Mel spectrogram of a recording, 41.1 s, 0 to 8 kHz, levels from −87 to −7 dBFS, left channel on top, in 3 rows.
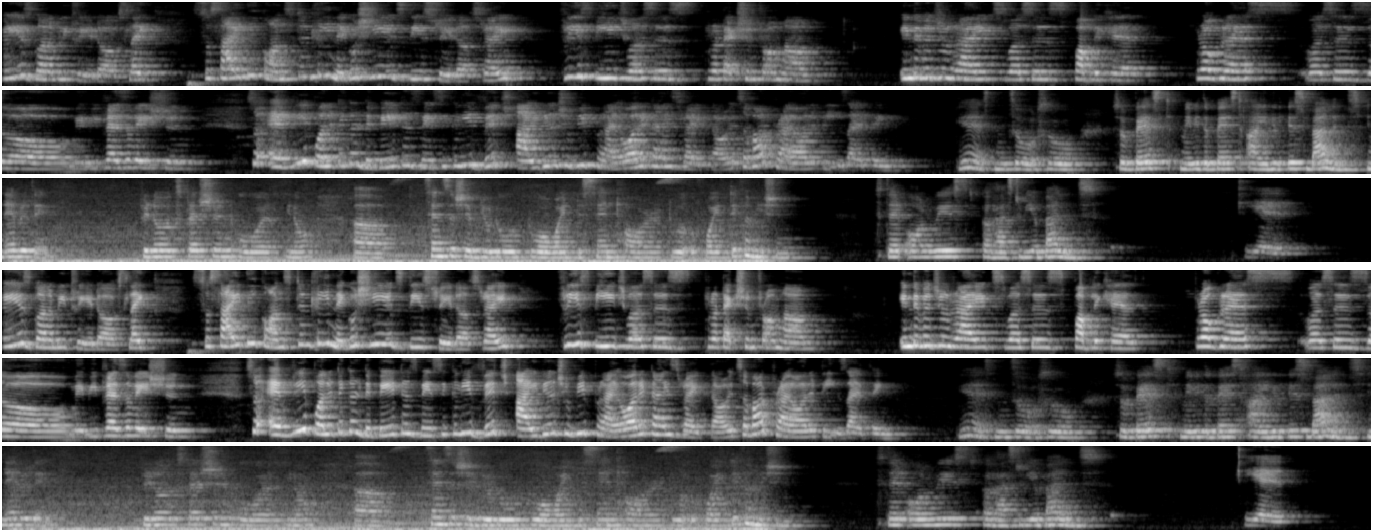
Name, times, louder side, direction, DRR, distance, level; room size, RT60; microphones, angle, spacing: voice 1, 0.0-1.5 2.0-5.1 5.6-8.1 9.0-11.4 11.9-12.6 13.0-22.6 39.8-40.2, right 5 dB, 80° right, 9 dB, 0.4 m, -26 dB
voice 2, 23.2-24.5 24.8-27.9 28.8-31.3 31.6-35.3 36.2-38.3, left 2 dB, 35° left, 1 dB, 0.4 m, -28 dB
sound 1, 27.4-35.0, equal, 15° right, 0.7 m, -31 dB
3.2 x 2.3 x 4.1 m, 0.73 s
head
